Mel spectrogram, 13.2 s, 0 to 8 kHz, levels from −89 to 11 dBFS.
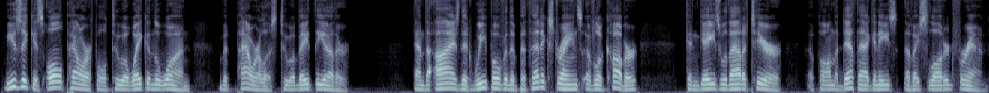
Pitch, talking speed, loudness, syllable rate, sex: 140 Hz, 175 wpm, -18 LUFS, 5.5 syllables/s, male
